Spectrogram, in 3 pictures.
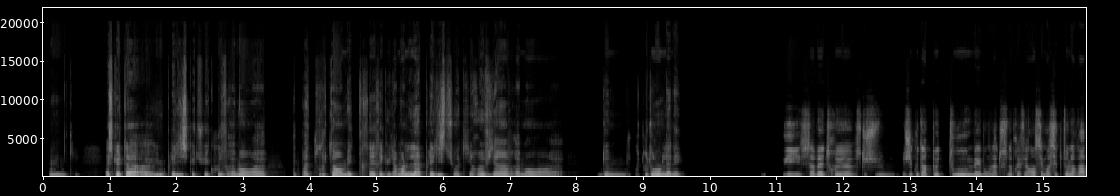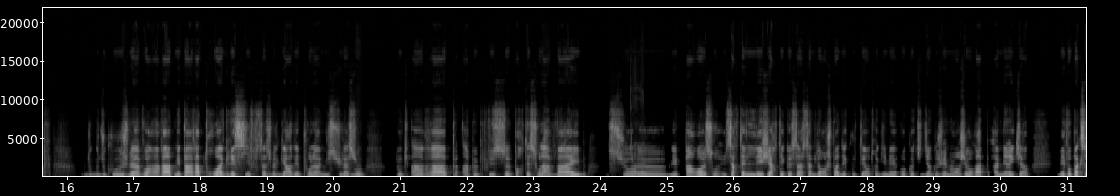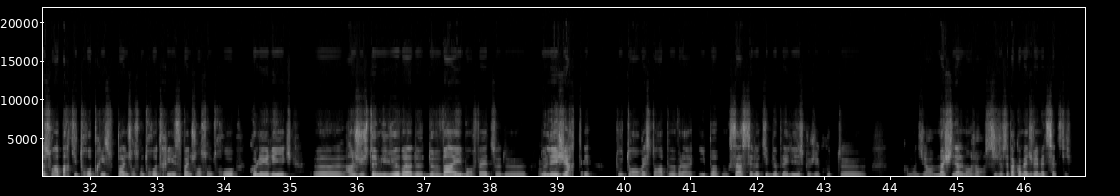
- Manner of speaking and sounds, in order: stressed: "la"; in English: "vibe"; stressed: "vibe"; stressed: "paroles"; stressed: "légèreté"; in English: "vibe"; stressed: "vibe"; stressed: "légèreté"; stressed: "Machinalement"; other background noise
- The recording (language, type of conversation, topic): French, podcast, Pourquoi préfères-tu écouter un album plutôt qu’une playlist, ou l’inverse ?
